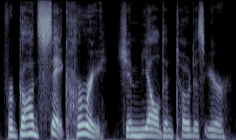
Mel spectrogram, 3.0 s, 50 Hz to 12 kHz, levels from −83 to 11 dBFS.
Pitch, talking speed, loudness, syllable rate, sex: 165 Hz, 185 wpm, -20 LUFS, 4.3 syllables/s, female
